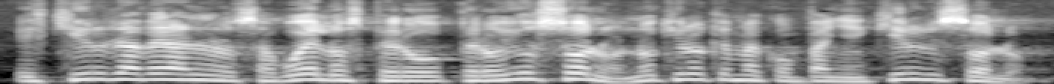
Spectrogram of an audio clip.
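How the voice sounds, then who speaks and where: A man's voice: a little high, racing, a little mellow, pitched above the performer's own voice, natural voice. A man voicing a proud ten-year-old boy who eagerly insists he is grown up. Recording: dull sound, long church reverb.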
